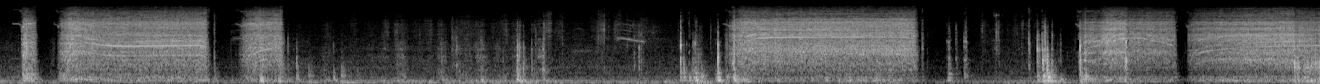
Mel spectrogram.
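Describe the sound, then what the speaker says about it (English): A power tool spins out the three bolts holding the window motor inside the door of a 2011-2014 Mazda 2. It comes as about five loud whirring bursts separated by short pauses. "Take those 3 bolts out of there."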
